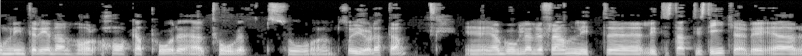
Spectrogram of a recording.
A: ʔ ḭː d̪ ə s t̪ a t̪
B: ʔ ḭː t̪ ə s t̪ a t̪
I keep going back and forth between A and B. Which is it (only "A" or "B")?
B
